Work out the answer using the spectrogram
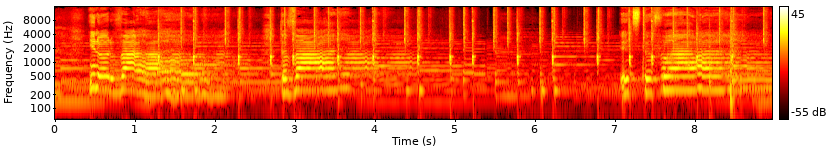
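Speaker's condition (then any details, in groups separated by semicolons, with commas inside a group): No condition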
